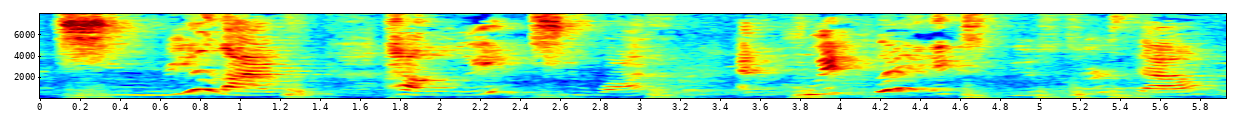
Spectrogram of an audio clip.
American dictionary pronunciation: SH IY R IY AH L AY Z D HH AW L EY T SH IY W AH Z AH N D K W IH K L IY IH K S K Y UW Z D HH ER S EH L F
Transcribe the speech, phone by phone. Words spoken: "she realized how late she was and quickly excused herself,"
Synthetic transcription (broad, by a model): SH IY R IY AH L AY Z D HH AW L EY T SH IY W AH Z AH N K W IH K L IY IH K S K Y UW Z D HH ER S EH L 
